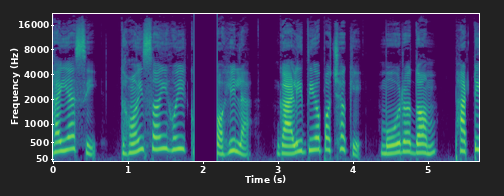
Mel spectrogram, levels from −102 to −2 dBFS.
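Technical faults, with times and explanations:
1.87–2.19 s, playback stall: the speech cuts out mid-flow and there's about 310 ms of dead silence before it picks up again. That's most likely the player running dry of data or its thread getting blocked, so nothing reached the output until it recovered.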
